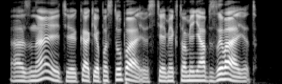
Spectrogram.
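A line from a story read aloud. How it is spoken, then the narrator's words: Menacing declaration. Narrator (Russian): грозно заявил мальчик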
